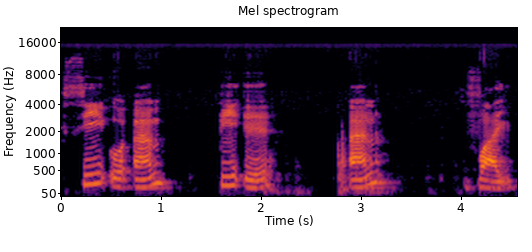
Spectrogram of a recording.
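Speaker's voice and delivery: very slow, each letter of सीओएमपीएएनवाई spelled out. Shown as a demonstration. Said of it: "चीज़ आप लोग दिखा रहे हैं". (अक्षर-अक्षर धीरे-धीरे बोलना)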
